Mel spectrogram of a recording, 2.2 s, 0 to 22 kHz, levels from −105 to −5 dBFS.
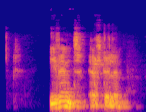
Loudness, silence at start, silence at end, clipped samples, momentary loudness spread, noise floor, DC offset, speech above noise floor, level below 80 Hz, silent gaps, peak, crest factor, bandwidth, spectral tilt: -22 LUFS; 0.75 s; 0.25 s; under 0.1%; 7 LU; -58 dBFS; under 0.1%; 37 dB; -58 dBFS; none; -6 dBFS; 18 dB; 9.2 kHz; -5 dB/octave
